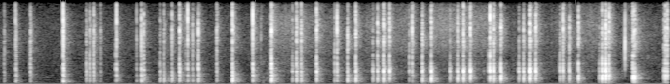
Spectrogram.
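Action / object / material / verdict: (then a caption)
tap / varnished wooden desk top tapped with fingernails / varnished wood / none. Long fingernails drum very rapidly on a solid varnished wooden desk top, tapping with the nail tips. Each tap is a short, dry click that dies away almost at once, forming an uneven, fast patter over a steady low hum.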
